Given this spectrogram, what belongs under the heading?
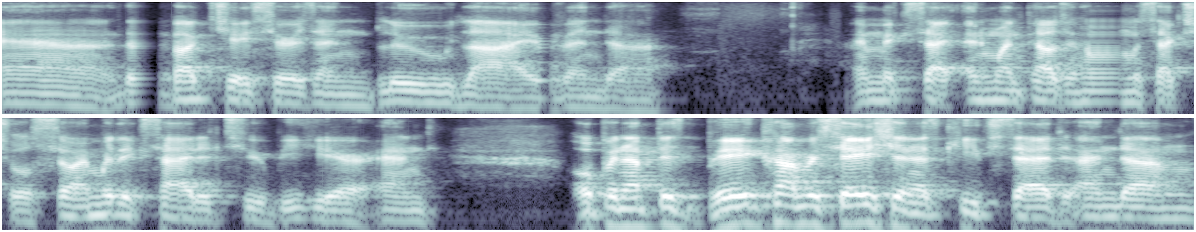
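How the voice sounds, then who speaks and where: Using vocal fry and lively intonation, a man with an American accent speaks at a very deep, low pitch. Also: moderate pace. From Miami, Florida, US. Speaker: dance artist, choreographer. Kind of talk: panel discussion introduction.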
